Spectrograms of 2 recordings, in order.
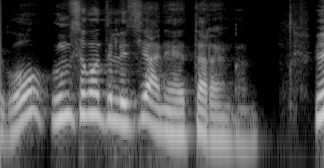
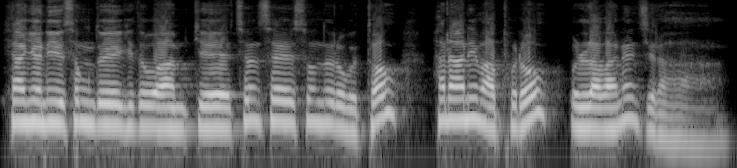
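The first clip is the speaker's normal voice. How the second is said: lower, measured reading aloud; scripture reading; 4 semitones lower than usual. Acted. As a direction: lead the congregation steadily through the passage.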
